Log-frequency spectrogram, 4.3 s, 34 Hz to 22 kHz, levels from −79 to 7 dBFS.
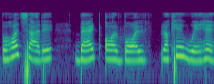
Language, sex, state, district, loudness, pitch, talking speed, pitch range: Hindi, female, Madhya Pradesh, Bhopal, -16 LUFS, 230 Hz, 110 wpm, 220-245 Hz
